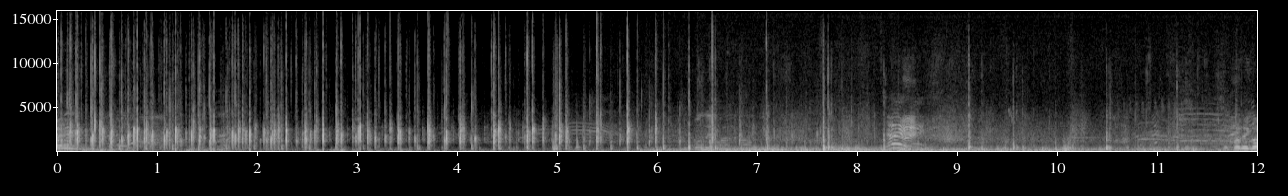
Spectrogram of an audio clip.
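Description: Shouting voices with a rapid patter of hand clapping for the first few seconds, then a quieter stretch broken by a couple of short shouts, one about two-thirds of the way in and one near the end.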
